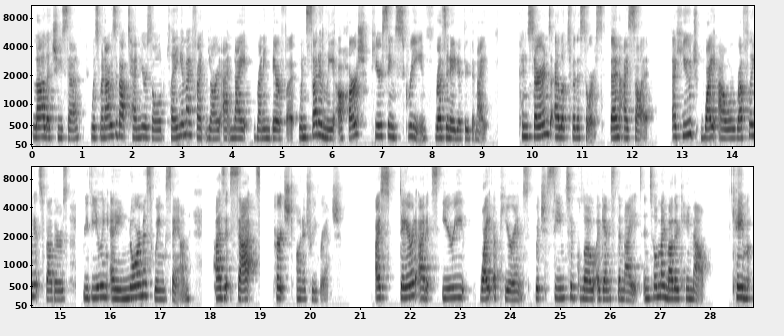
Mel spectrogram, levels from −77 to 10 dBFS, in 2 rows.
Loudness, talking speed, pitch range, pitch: -17 LUFS, 165 wpm, 215-245 Hz, 225 Hz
